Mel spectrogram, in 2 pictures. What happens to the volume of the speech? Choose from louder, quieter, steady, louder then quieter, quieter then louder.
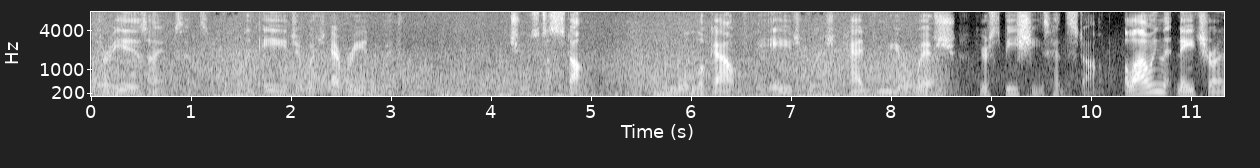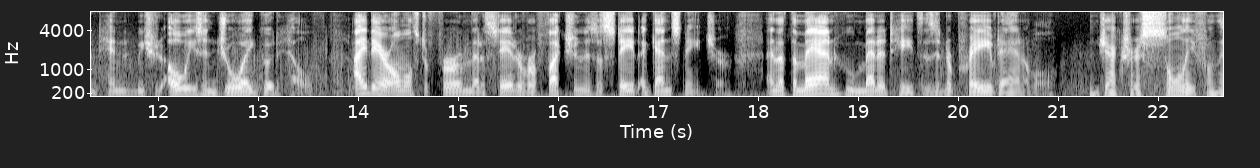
louder.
